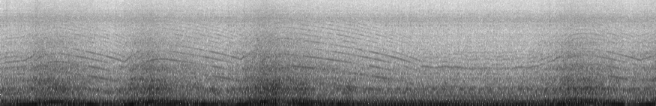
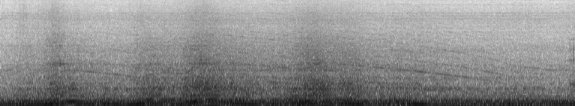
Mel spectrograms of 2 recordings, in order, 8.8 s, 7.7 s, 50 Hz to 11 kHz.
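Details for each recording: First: V8 car at a salvage yard, revved in several blips; revs swell unevenly. It runs almost like it has a cam, though the owner thinks it is probably stock and suspects ethanol gas sitting since January; rough running. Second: 2017 BMW M240i salvage auction car with a light rear bumper hit and hail dings, given a couple of throttle blips: a deep, even engine note that settles back cleanly with no knocks or misses. It sounds healthy.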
